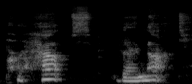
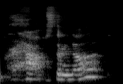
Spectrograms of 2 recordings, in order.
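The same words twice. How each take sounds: First: Slow hushed whisper of Perhaps they're not; whispered, slow, soft. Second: Said in the usual way. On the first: Shown as a demonstration. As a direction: breathe it like a secret, drawn out. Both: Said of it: "repeat as whisper".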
